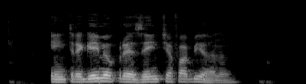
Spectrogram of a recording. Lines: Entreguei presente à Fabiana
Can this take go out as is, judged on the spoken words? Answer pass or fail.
fail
